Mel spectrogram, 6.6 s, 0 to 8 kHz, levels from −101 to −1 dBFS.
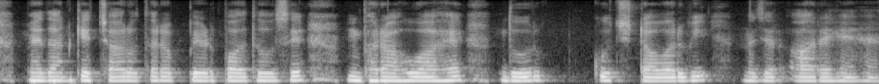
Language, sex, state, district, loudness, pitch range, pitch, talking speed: Hindi, male, Bihar, Jamui, -17 LUFS, 135-140 Hz, 135 Hz, 165 wpm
